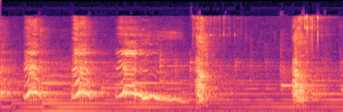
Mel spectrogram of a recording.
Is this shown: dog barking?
yes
